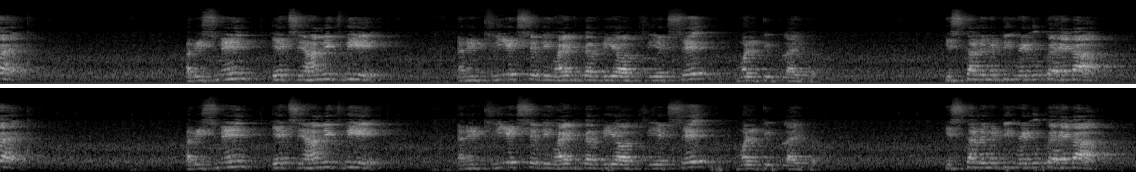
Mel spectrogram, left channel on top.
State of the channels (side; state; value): left; noise; hum, 27 dB below the sound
